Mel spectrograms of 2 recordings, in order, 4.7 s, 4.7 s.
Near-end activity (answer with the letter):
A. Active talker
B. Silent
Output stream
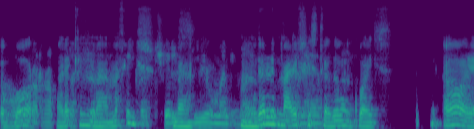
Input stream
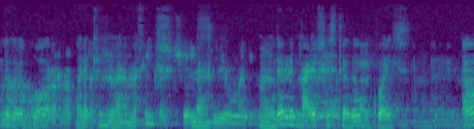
A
